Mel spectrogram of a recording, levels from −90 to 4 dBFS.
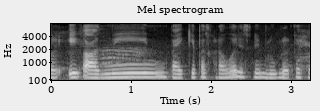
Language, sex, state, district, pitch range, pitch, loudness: Hindi, female, Punjab, Kapurthala, 200-220 Hz, 210 Hz, -19 LUFS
